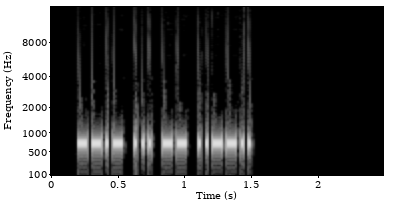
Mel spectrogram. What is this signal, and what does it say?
Morse code, heard as a keyed tone, about 56 wpm, 700 Hz. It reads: QSM?
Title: Speed-Racing Q-Codes - 45wpm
